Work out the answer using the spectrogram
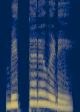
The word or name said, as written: ಬಿತ್ತರವಡೆ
